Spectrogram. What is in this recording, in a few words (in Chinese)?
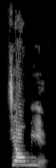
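"浇灭", Chinese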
